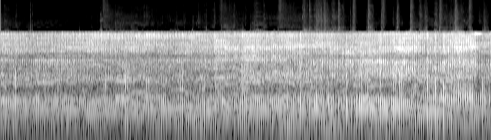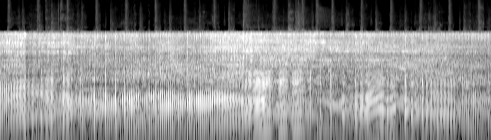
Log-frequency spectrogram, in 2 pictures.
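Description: Vintage trials motorcycle engine running with a fast, pulsing beat, with two sharp knocks about halfway. Its revs rise and fall several times in the last few seconds.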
